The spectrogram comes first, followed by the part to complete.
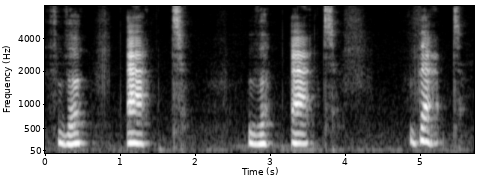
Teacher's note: th makes my vocal cords vibrate so that means it's a voiced sound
